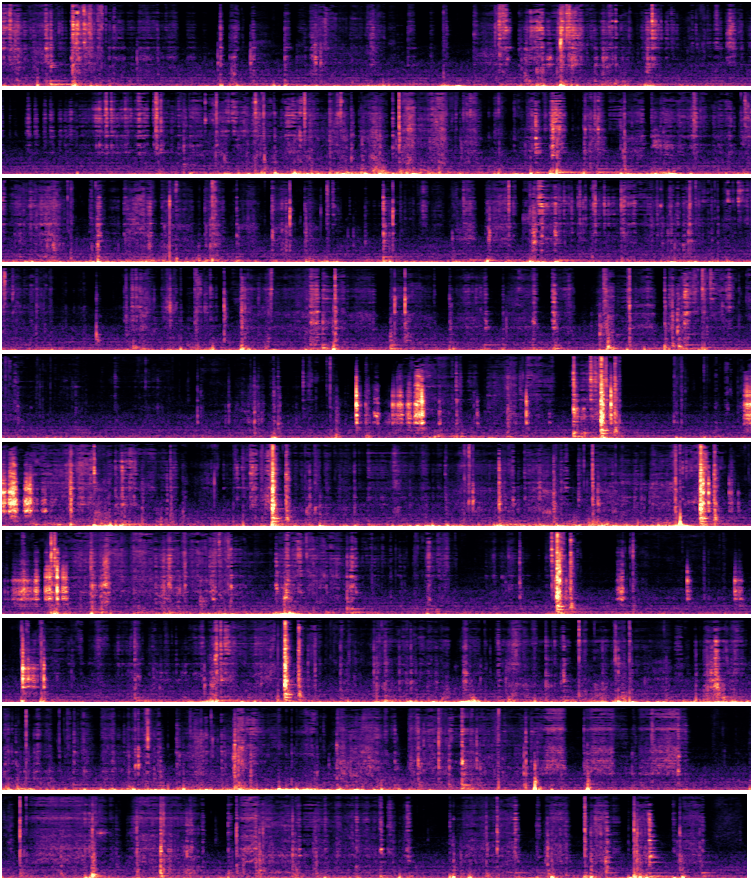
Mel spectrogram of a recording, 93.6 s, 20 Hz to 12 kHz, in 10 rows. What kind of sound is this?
reel to reel tape machine tape and spool handling threading4 latch mechanism
reel, spool, handling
